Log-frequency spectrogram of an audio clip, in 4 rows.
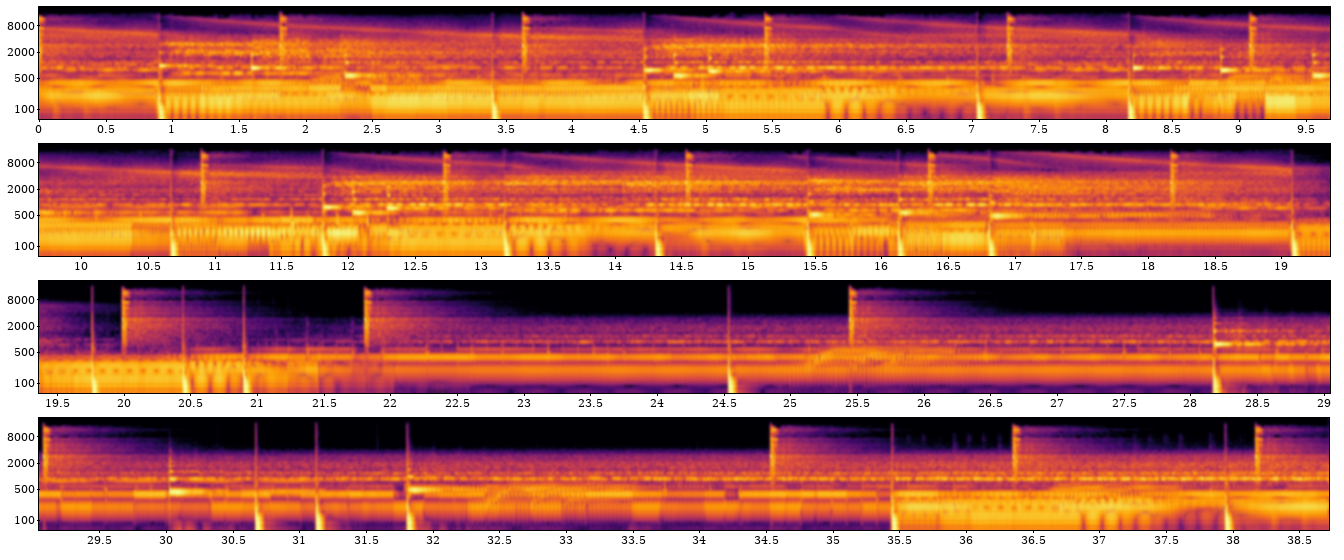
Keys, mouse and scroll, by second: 0.0 right click, 1.3 click, 2.7 click, 3.6 click, 5.1 ctrl+v, 7.9 click, 8.8 click, 11.6 click, 13.0 click, 13.8 click, 16.6 click, 17.7 KP_1, 17.9 KP_2, 19.8 click, 21.1 KP_1, 21.3 KP_2, 23.3 click, 26.0 click, 26.9 click, 28.2 ctrl+v, 29.3 click, 29.8 click, 30.4 click, 31.4 click, 33.2 click, 34.2 KP_1, 34.4 KP_8, 37.9 click.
